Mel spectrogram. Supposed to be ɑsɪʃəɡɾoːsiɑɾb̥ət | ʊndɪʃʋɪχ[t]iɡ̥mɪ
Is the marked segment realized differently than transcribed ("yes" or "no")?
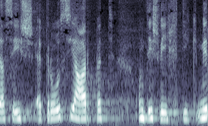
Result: no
